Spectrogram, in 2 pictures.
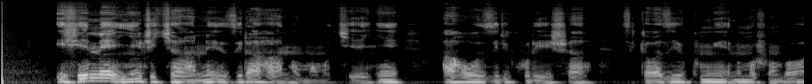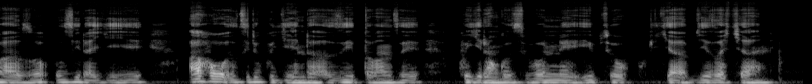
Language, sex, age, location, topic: Kinyarwanda, female, 25-35, Huye, agriculture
